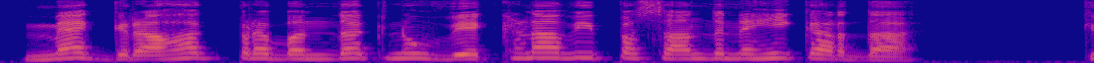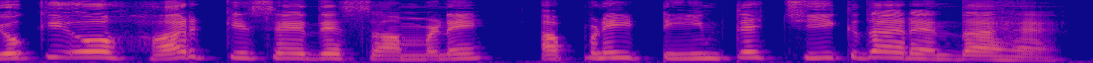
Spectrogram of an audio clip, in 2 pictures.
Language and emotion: Punjabi, disgusted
